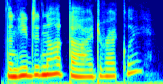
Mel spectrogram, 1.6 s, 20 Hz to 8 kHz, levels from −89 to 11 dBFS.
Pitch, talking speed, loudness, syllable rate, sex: 245 Hz, 220 wpm, -13 LUFS, 5.5 syllables/s, female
